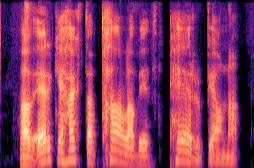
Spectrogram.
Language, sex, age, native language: Icelandic, male, 40-49, Icelandic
